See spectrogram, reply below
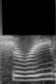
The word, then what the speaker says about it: Cheree: Yes, it is Cheree, like My Sharia Moore, the song.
